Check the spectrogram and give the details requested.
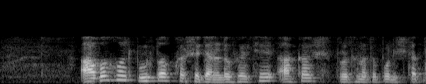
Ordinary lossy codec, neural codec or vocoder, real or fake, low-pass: Opus, 64 kbps; codec, 16 kHz, 6 kbps, DAC; fake; 3.6 kHz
